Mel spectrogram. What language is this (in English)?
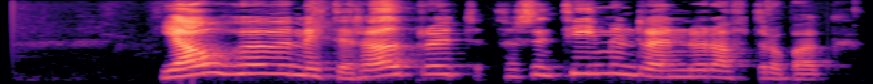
Icelandic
